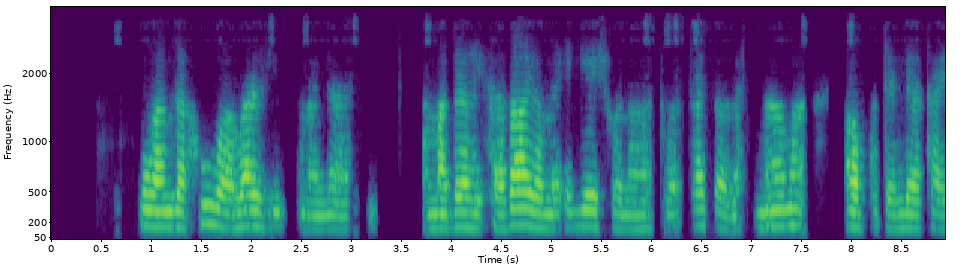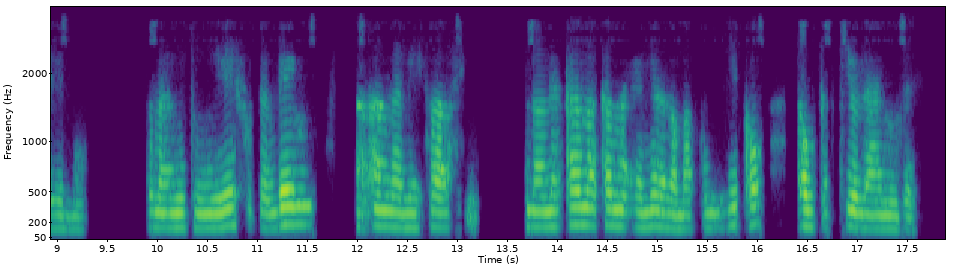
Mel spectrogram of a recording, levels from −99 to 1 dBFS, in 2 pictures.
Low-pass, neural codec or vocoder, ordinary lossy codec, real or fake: 3.6 kHz; codec, 24 kHz, 0.9 kbps, WavTokenizer, medium music audio release; MP3, 32 kbps; fake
